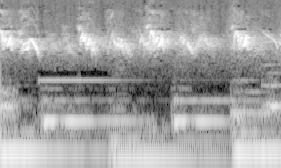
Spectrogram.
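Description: Birds chirp in quick, repeated bright bursts over a low steady hum with shifting tones underneath. No one speaks.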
